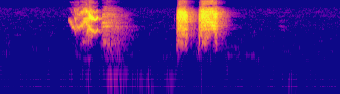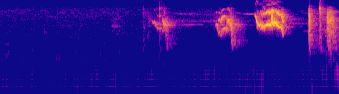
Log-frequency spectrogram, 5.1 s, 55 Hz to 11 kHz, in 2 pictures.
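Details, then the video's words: Male budgerigar, four years old, making a mix of sounds: a scratchy chirp and a quick double note, a pause, then soft twittering that ends in clicky bursts. "セキセイインコ♂【鳴き声 】４歳"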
